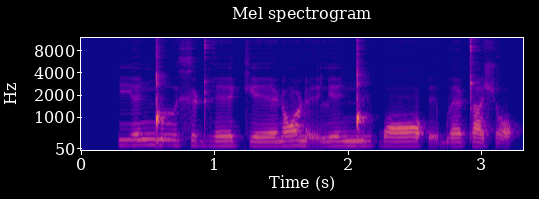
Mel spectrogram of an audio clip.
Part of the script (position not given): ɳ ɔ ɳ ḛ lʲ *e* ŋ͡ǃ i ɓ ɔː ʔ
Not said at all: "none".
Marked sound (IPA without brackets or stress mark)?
eː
